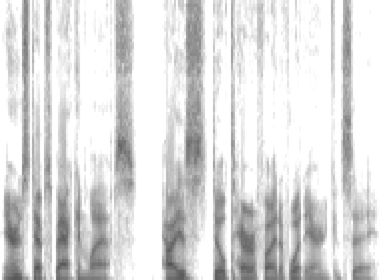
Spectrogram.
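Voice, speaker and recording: A man with a low voice narrates scene descriptions from a screenplay at a table read. The sound is dry, with no room echo, and the reading is scripted. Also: fairly even intonation, normal speed, bright, forceful tone. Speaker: narrator reading stage directions.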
